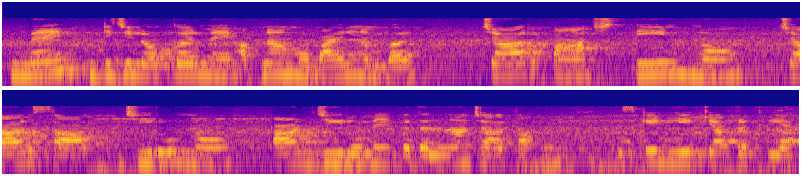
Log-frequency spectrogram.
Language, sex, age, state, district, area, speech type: Hindi, female, 18-30, Madhya Pradesh, Seoni, urban, read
